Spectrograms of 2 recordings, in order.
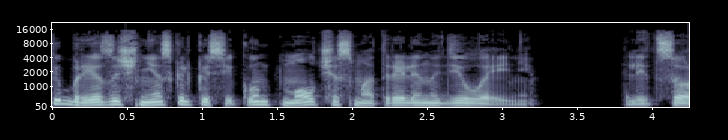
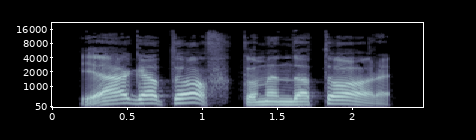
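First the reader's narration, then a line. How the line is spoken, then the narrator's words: Loud declaration. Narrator (Russian): громко заявил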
